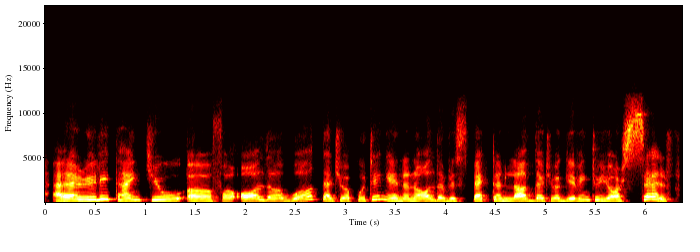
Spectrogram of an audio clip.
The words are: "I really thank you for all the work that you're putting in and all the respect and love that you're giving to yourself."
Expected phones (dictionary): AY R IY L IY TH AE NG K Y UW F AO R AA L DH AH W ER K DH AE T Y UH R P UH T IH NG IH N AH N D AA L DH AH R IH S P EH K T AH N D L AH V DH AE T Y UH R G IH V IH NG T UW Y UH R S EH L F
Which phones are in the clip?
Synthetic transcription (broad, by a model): AY R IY L IY T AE NG K Y UW F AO R AA L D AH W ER K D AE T Y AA R P UH T IH NG IH N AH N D AA L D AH R IH S P EH K T AH N D L AH V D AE T Y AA R G IH V IH NG T UW Y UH R S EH L F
